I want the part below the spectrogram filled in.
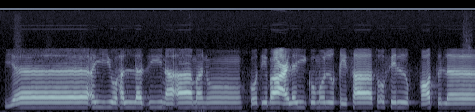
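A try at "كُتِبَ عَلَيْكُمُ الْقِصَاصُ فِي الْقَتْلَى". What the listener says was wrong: اچھا، یہاں پر ایک تو قصاص میں صاد کو پر کر کے پڑھیں اور قتل میں قاف کو پر پڑھیں. قصاص فی القتل.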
